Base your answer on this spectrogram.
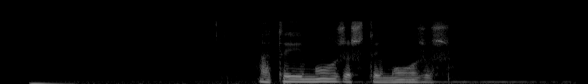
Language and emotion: Russian, sad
